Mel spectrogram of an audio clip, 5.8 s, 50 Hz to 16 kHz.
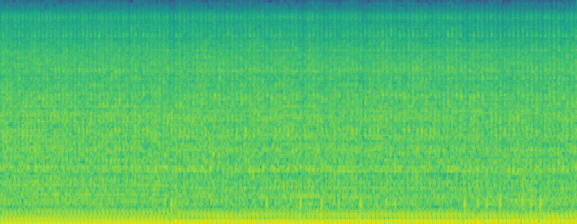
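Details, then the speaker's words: Ariens-made Ever Ride Hornet zero-turn, 25 hp Briggs & Stratton, sat outside about a year, first start: low lumpy running with dropped pulses and heavy backfire; owner suspects water, sticking valves, or mouse-chewed plug wire. "well it runs we got a heck of a backfire not sure if maybe it got some water down in there the valves are sticking now or something or what"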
